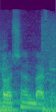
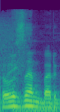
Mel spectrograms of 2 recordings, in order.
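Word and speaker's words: Rosenberg: Tommy escape ಆಗಿ ಡೈರೆಕ್ಟಾಗಿ ನಮ್ಮ ಟಾಮಿ ಮತ್ತು ಕೆನ್ ರೋಷನ್ ಬರ್ಗ್, okay, ರೋಸನ್ ಬರ್ಗ್ ಅಂತ ಅವನ ಹೆಸರು, ಸ್ವಲ್ಪ ಉಚ್ಚಾರ ಆಚೆಚೆ ಆಗ್ಬೋದು, ತೊಂದರೆ ಇಲ್ಲ.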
